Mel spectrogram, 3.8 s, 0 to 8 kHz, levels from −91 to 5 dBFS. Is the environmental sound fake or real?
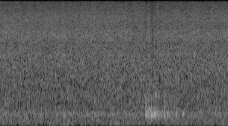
fake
